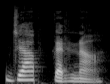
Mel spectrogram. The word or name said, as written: जाप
